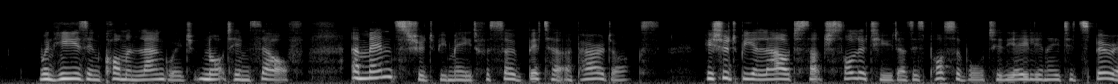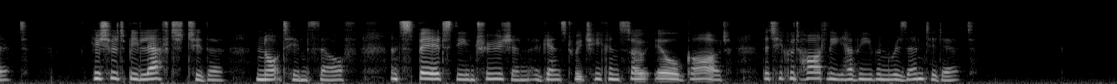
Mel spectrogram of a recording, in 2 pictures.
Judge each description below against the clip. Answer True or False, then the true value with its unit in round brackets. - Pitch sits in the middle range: False (235 Hz)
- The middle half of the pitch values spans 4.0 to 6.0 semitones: False (3.3 semitones)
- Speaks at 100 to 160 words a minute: True (155 wpm)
